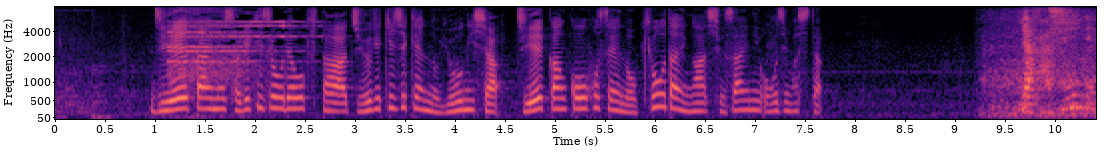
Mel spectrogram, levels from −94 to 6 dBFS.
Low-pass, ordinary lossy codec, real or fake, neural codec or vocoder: none; none; real; none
